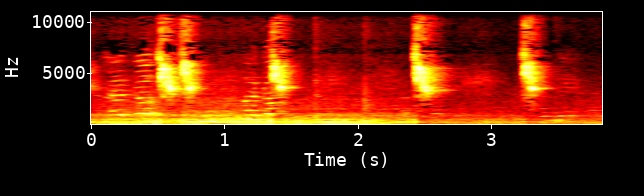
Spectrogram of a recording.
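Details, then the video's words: House sparrow chick calls, a recording used for luring birds: four sharp, high, harsh chirps spaced about a second apart, over a steady low hum and faint tonal background sounds. "Suara anak burung greja untuk mikat | masteran"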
